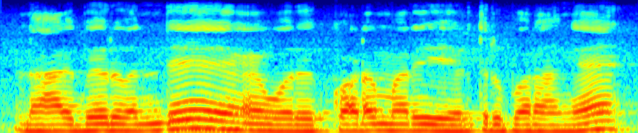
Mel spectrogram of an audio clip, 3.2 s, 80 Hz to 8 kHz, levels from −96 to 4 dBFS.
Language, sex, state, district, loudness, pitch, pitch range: Tamil, male, Tamil Nadu, Namakkal, -12 LUFS, 145 Hz, 140-150 Hz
